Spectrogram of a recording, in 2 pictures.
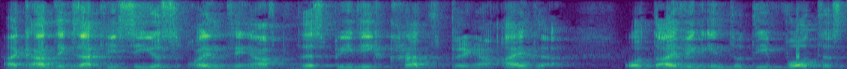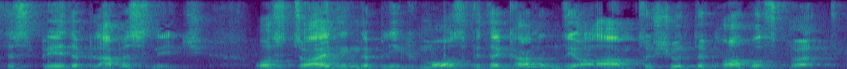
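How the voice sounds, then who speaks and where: A man voicing a domineering female witch leader with a shrill, theatrical voice. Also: sing-song, normal speed, darkish tone, roomy sound, close to an everyday voice. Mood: imperious.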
